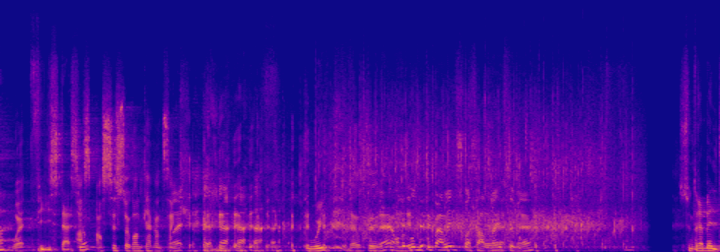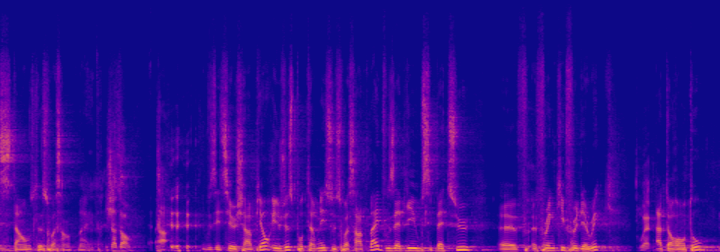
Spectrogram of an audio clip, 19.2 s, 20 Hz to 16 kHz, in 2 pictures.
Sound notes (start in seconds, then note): 2.3 laughs; 7.2 applause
